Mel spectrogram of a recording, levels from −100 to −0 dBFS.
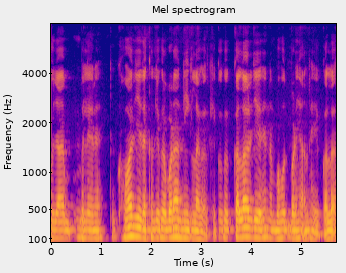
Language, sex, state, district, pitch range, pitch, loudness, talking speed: Maithili, male, Bihar, Madhepura, 110-115 Hz, 115 Hz, -18 LUFS, 230 wpm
